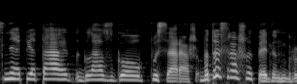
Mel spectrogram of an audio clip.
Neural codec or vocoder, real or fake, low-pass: codec, 24 kHz, 3.1 kbps, DualCodec; fake; 7.2 kHz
